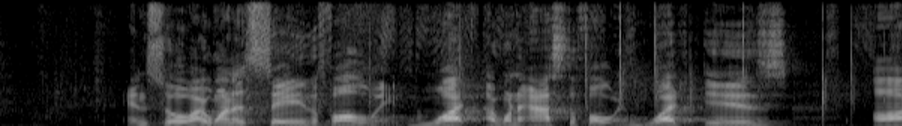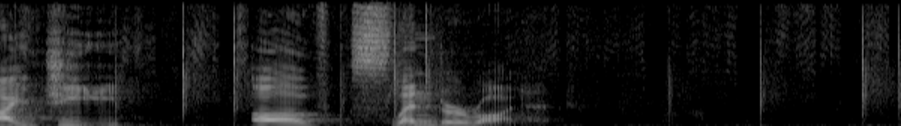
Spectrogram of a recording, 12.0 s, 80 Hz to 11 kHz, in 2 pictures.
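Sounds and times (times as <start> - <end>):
chalk scratching on chalkboard: 0.0 - 0.8, 1.4 - 12.0.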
